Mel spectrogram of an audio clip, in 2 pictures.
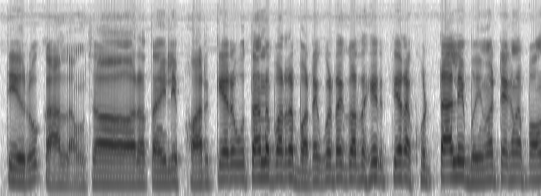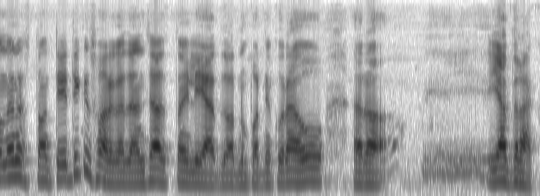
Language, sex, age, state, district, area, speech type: Nepali, male, 45-60, West Bengal, Darjeeling, rural, spontaneous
